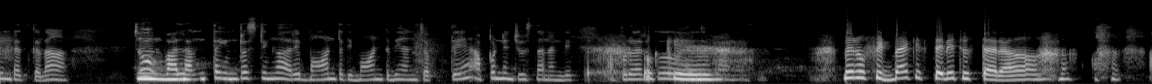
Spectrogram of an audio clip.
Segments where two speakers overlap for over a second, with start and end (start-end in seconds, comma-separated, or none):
none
